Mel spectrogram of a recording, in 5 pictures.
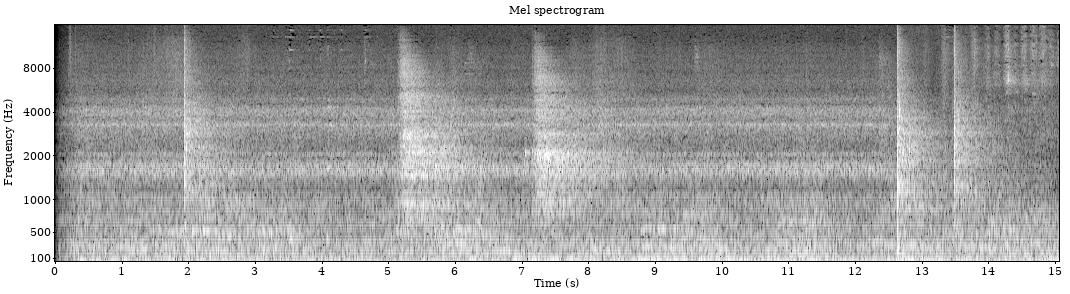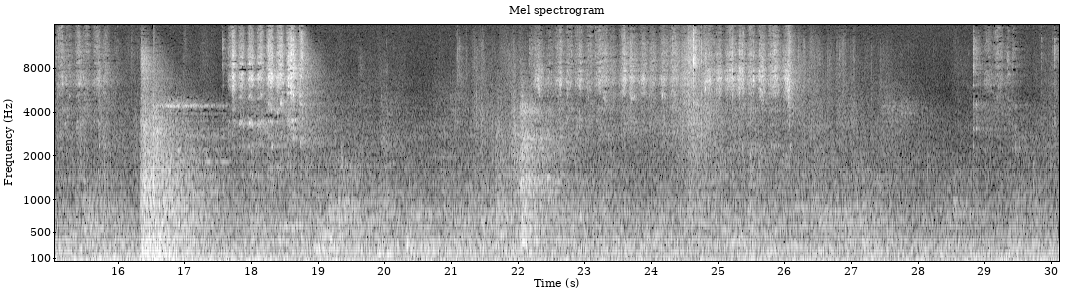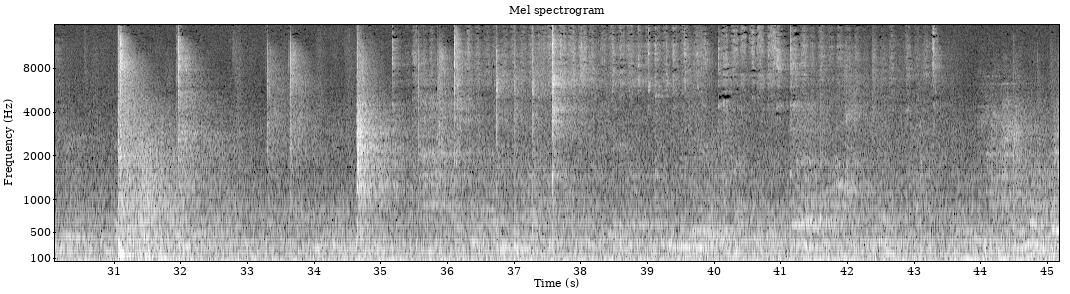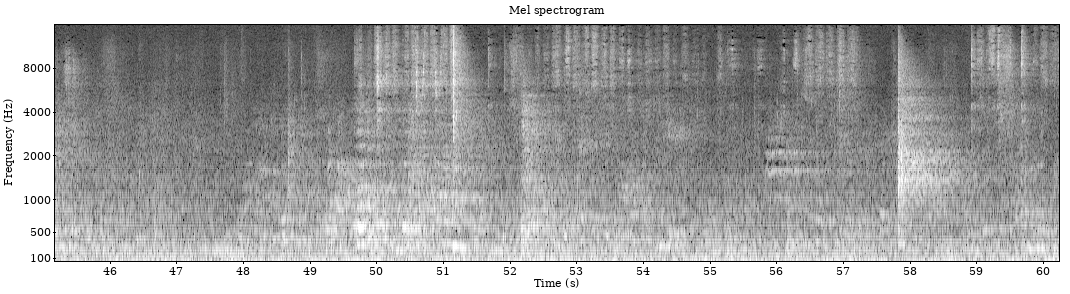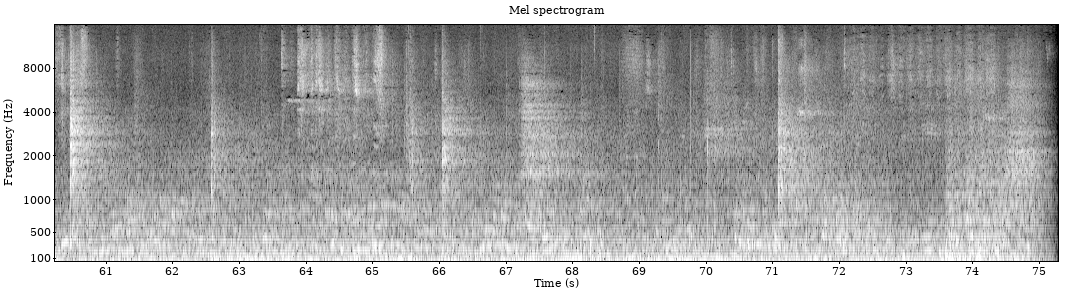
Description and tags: In the Art Space in the Blue Square. People in the background. People cleaning the floor.
20120517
